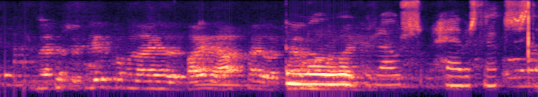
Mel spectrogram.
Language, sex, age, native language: Icelandic, female, 8, Icelandic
